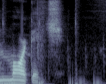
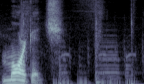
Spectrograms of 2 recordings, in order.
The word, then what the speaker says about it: mortgage: to buy a house we call this loan a mortgage the t is silent mortgage another common loan is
